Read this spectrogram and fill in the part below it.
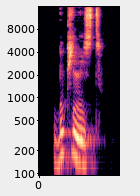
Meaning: antique bookseller, secondhand bookshop, used-book store (seller of old and used books)
- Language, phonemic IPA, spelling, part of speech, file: French, /bu.ki.nist/, bouquiniste, noun, LL-Q150 (fra)-bouquiniste.wav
